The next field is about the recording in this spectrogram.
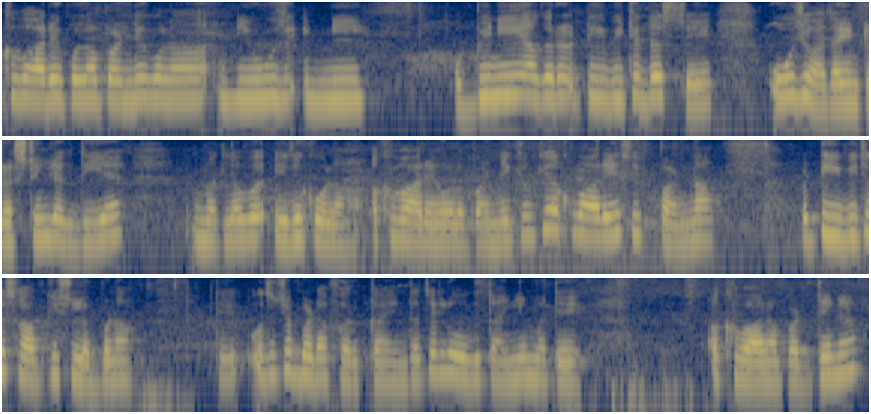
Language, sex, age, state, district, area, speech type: Dogri, female, 18-30, Jammu and Kashmir, Samba, rural, spontaneous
